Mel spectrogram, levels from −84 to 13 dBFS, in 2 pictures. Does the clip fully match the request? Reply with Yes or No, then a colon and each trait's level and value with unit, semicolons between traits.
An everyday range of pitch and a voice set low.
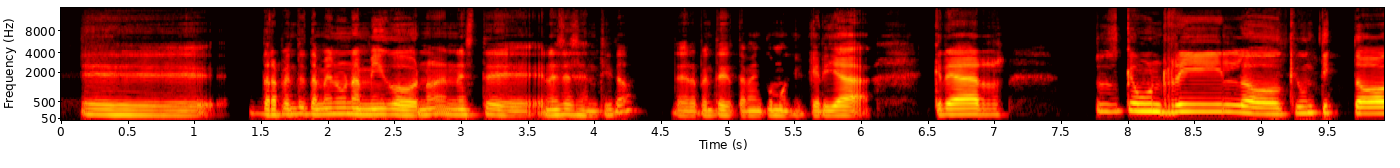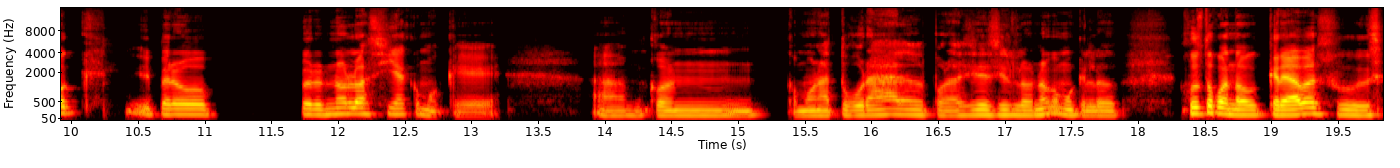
Yes: average, 3.7 semitones; low, 130 Hz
